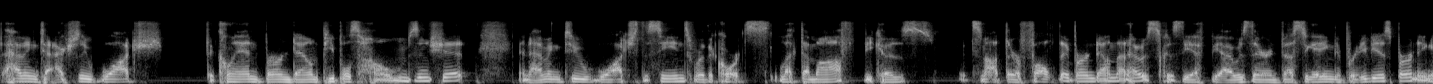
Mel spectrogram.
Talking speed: 180 wpm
